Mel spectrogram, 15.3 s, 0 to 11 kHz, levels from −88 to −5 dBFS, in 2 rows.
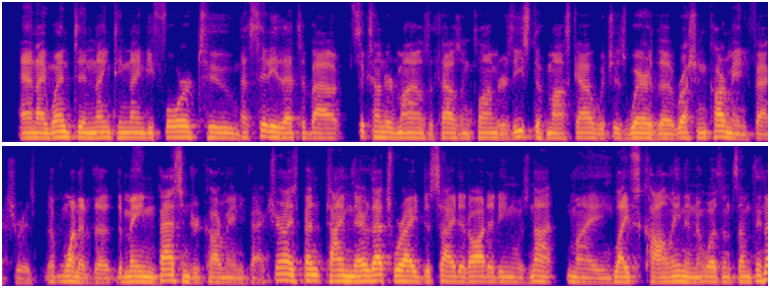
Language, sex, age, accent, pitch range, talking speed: English, male, 30-49, American, 110-125 Hz, 205 wpm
